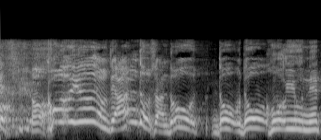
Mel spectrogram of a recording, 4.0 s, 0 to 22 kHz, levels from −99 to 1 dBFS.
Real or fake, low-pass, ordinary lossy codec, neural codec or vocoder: fake; none; none; codec, 16 kHz, 8 kbps, FreqCodec, larger model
